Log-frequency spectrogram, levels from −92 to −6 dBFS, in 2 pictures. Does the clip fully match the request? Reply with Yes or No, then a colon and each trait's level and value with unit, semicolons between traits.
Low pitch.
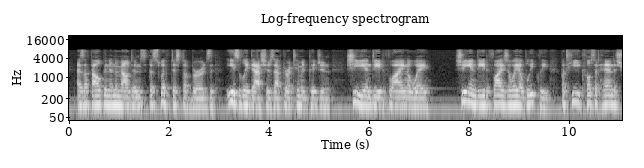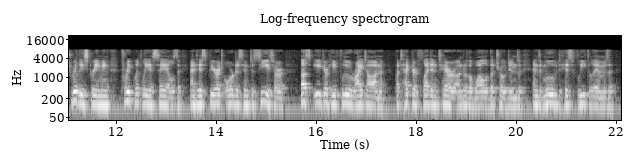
Yes: low, 120 Hz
